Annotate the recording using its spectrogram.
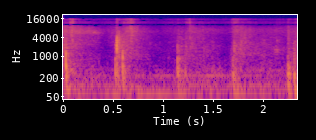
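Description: Footsteps walking across a tile floor, four faint, evenly spaced steps at about two a second.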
